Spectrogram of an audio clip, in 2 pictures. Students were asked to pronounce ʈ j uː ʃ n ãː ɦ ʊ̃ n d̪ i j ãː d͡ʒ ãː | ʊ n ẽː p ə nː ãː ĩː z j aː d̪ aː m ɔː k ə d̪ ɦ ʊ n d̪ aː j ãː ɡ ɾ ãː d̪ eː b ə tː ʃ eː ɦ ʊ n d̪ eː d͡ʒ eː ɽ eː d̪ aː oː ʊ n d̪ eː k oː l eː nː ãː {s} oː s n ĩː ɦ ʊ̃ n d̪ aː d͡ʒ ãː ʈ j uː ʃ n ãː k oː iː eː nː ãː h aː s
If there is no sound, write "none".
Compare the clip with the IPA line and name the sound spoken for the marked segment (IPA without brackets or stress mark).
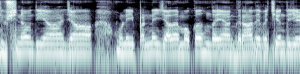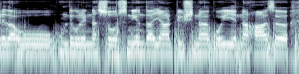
s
